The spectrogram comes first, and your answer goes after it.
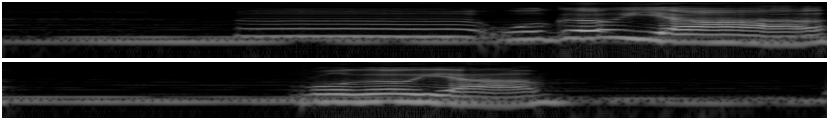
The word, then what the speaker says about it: ja: J A in German is pronounc pronounced yah. Oh, okay. So, you mean pronouncing it yah instead of ja.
